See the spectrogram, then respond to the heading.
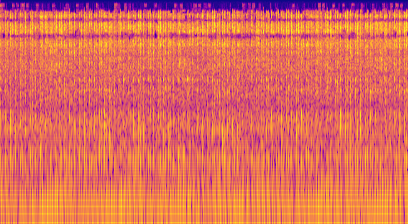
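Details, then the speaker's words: Track buggy engine pouring concrete on a pool job: uneven, lumpy running with irregular clattery stumbles and dropouts, spitting and sputtering, misfiring, cause unclear. "Alan's not running that great. You can hear it spitting and sputtering."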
